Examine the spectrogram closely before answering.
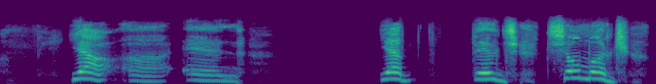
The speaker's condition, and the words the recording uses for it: Cerebral palsy. Yes, I have cerebral palsy myself. I don't know if you can tell by the accent, but it's.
